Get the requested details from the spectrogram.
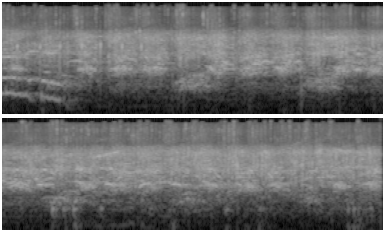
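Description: A large crowd chants and cheers loudly outdoors.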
